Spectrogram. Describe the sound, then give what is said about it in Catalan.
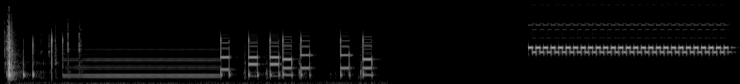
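A receiver clicks up, a steady dial tone hums, and a quick run of keypad beeps is dialed. After a short silence, a loud electronic telephone ring trills in a rapid pulsing burst as a call is placed to the Hotel de l'Estació to book a room. “Truco per reservar una habitació per demà.”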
